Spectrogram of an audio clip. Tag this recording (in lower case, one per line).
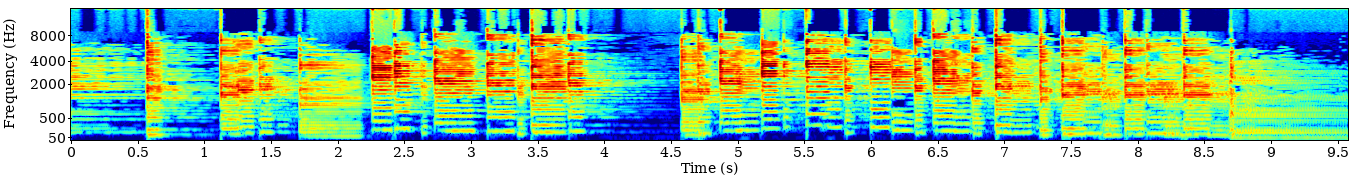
music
